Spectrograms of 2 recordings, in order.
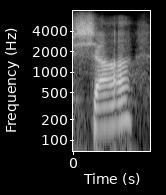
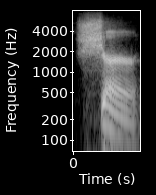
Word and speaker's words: sure: Instead of sha, the word is sure. Give me an R, sure.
